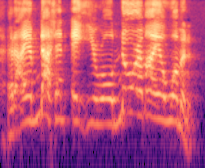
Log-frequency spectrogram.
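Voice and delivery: high, loud indignant outburst; indignant protest. Acted. Weevil protesting to the judge, indignant. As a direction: protest loudly at a high pitch.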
